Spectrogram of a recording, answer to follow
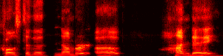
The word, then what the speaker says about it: Hyundai: to the number of Hyundai rhymes with Sunday Hyundai Elantra that the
